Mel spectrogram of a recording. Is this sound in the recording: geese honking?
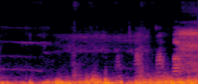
yes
